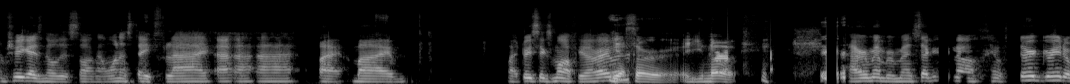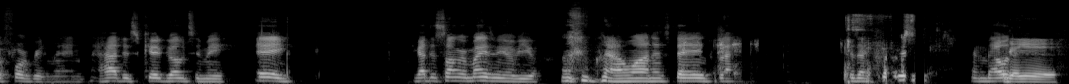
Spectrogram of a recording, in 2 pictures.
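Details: Adult man who has stuttered since childhood; stuttering.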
